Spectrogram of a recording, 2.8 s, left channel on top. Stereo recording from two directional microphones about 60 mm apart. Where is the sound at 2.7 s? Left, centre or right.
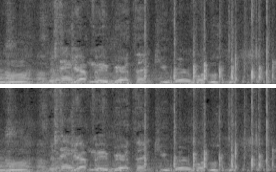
Right.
